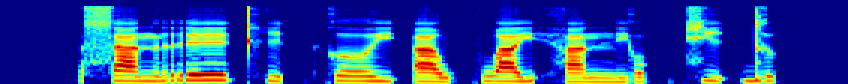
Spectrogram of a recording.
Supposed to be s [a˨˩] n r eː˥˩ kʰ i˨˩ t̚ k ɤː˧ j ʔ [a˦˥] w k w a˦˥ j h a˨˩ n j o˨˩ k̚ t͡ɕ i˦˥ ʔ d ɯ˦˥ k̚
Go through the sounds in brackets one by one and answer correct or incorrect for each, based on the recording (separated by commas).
incorrect, incorrect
